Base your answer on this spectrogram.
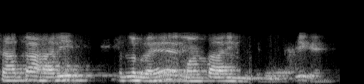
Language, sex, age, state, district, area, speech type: Hindi, male, 30-45, Uttar Pradesh, Prayagraj, urban, conversation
